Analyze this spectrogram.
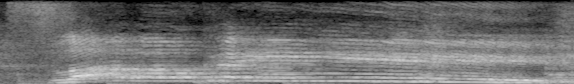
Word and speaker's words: Слава Україні: Slava Ukraini!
